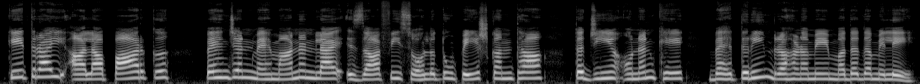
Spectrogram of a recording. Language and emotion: Sindhi, neutral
